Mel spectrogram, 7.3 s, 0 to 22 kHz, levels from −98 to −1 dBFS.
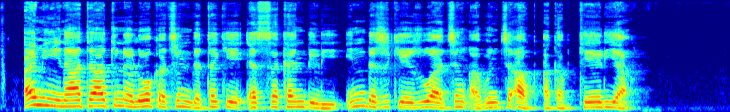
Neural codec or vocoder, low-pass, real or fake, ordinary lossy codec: none; none; real; none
